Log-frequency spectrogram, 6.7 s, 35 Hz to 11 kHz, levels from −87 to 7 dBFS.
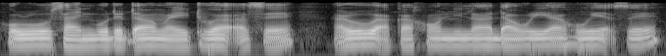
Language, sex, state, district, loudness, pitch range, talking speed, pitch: Assamese, male, Assam, Sonitpur, -20 LUFS, 105-110 Hz, 110 wpm, 110 Hz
